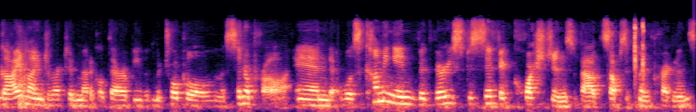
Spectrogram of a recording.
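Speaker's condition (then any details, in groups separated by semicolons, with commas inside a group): No condition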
